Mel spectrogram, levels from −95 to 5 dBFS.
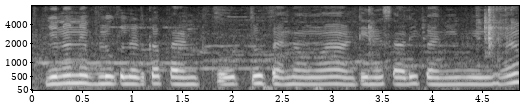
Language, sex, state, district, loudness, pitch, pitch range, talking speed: Hindi, female, Uttar Pradesh, Lucknow, -16 LUFS, 245 Hz, 240-260 Hz, 195 wpm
